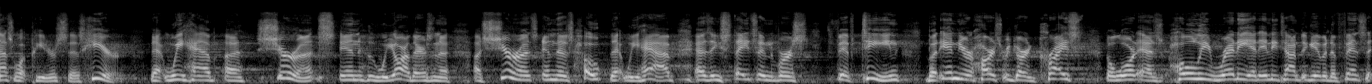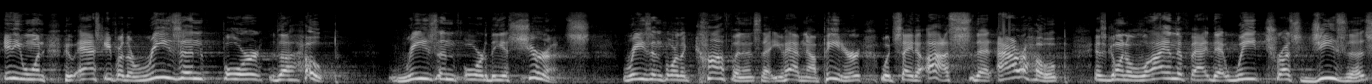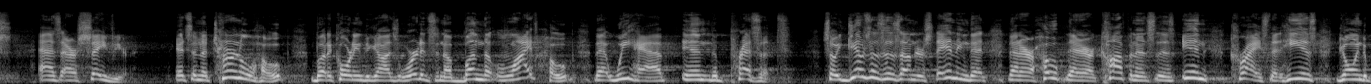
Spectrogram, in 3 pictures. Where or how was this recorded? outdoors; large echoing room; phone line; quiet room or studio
large echoing room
